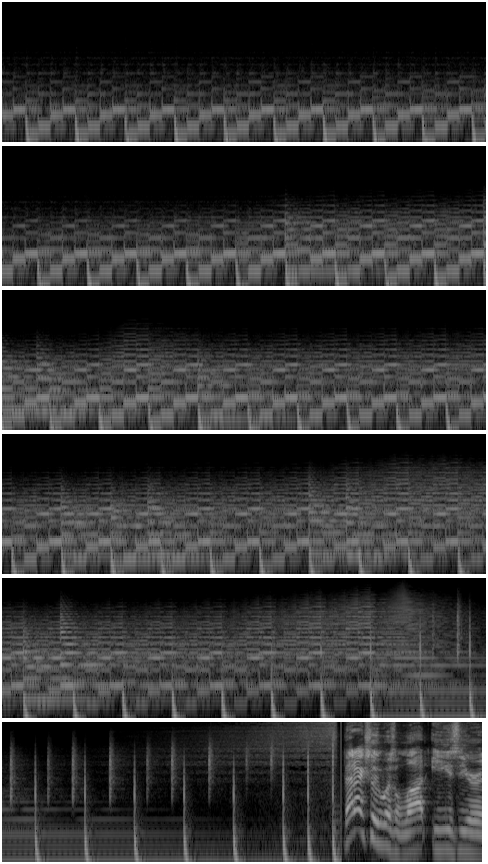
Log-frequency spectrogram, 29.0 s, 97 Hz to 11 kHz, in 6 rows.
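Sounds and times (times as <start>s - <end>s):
electronic music with synth chords: 0.0s - 27.6s
kick drum beat: 0.2s - 27.6s.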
